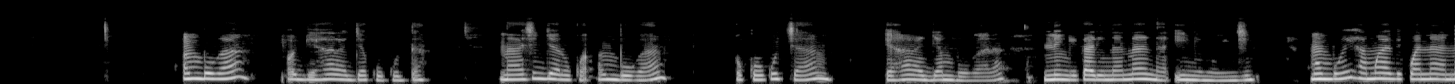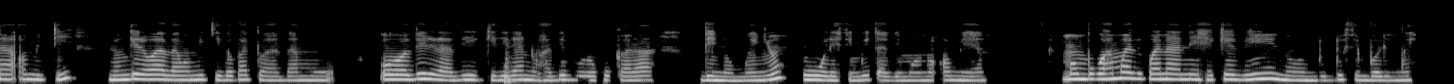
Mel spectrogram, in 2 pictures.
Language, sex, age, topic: Oshiwambo, male, 25-35, agriculture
